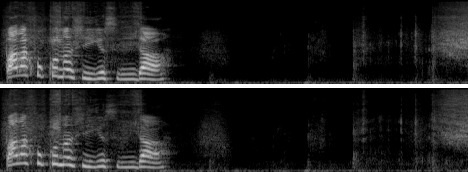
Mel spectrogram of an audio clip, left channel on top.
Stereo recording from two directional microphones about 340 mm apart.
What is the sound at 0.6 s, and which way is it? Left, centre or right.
Speech, centre.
